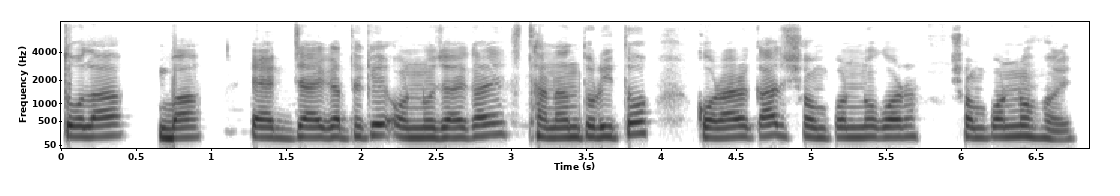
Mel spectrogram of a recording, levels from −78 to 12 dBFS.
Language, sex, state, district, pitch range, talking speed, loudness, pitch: Bengali, male, West Bengal, North 24 Parganas, 180-200 Hz, 120 wpm, -15 LUFS, 190 Hz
